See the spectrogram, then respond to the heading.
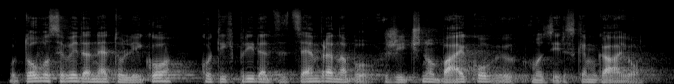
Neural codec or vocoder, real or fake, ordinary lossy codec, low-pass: none; real; none; 14.4 kHz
